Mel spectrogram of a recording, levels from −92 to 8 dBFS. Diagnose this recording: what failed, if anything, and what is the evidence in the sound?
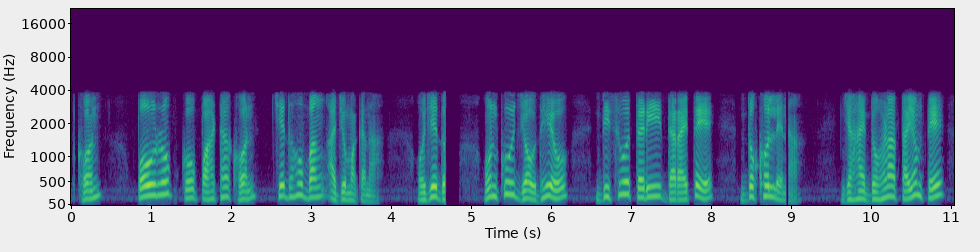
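The failure is in the network stage: packet loss filled with silence. The audio drops to dead silence from 4.68 to 4.85 s, with 180 ms lost, and again from 8.94 to 8.98 s, a 40 ms hole. Both gaps have hard edges. Their lengths are whole multiples of 20 ms, which fits 20 ms packets on the G.711 telephone line. A buffer underrun or converter glitch would not keep to that packet grid, and a receiver with concealment would fill the holes with stretched or repeated sound instead of silence.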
